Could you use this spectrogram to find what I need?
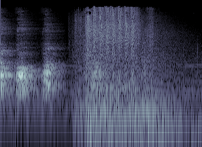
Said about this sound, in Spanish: La orden resonó en la oscuridad y el angosto túnel se llenó de estruendo. Por lo menos cuatro armas dispararon al mismo tiempo. Las balas zumbaron en desorden, Centellaron al estrellarse contra las paredes del túnel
